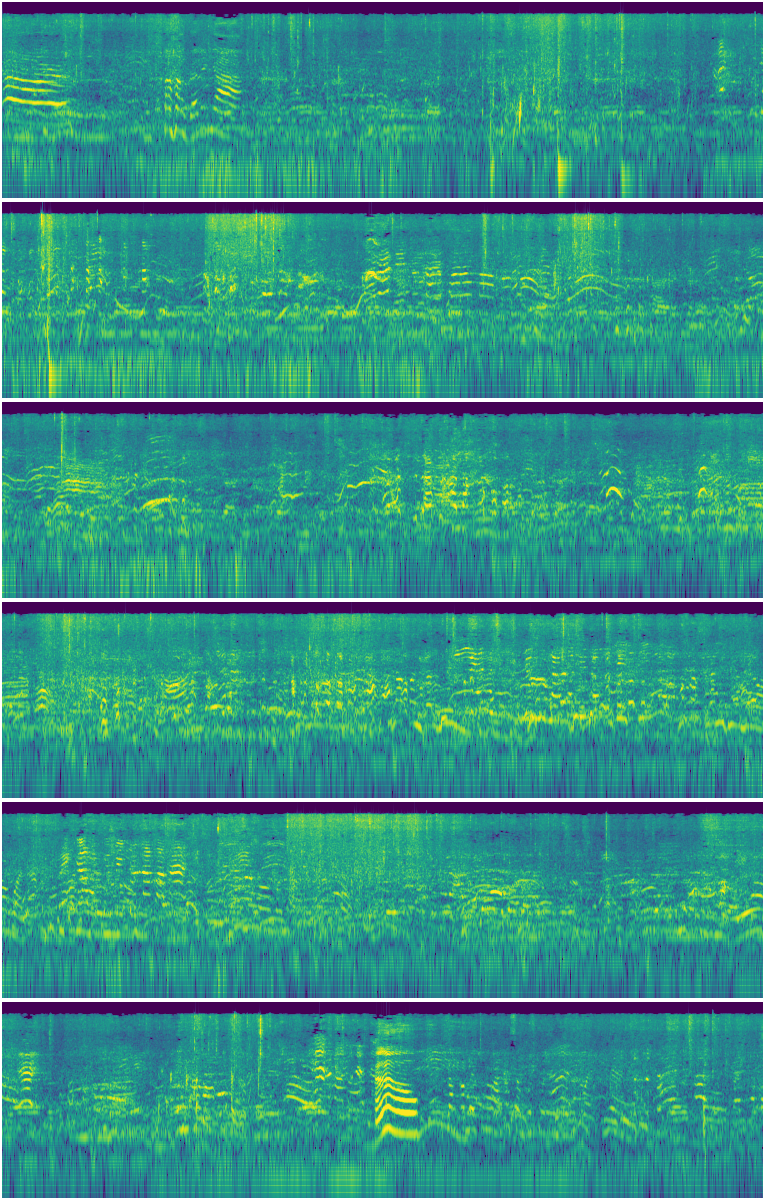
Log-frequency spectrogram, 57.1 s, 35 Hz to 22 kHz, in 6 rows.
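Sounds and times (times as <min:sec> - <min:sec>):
water splashing: 0:00.0 - 0:18.4, 0:27.7 - 0:44.5
children and adults chattering: 0:00.0 - 0:57.0.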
